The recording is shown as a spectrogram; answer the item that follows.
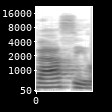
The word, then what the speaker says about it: Vasey: Am I pronouncing it correct? Because I think I called you Paul Vasey last time. Yes. No, you pronounced it correct this time. Vasey.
